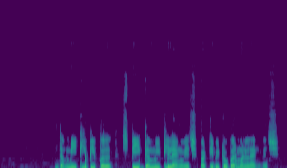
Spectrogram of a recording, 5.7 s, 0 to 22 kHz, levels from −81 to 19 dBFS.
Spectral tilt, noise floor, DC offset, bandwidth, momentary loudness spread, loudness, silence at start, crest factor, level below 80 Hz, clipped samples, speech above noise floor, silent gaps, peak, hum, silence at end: -7.5 dB/octave; -72 dBFS; under 0.1%; 9.8 kHz; 8 LU; -21 LUFS; 1.1 s; 18 dB; -62 dBFS; under 0.1%; 52 dB; none; -2 dBFS; none; 0.2 s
